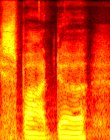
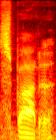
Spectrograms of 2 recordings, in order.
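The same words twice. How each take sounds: First: The middle consonant is a clearly pronounced D. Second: The middle consonant is casual and sounds like T. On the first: The speaker calls it right. "I am specifically pronouncing the D when I say Spada" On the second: The speaker calls it wrong. "if I just went Spada, like, that sounds like Sparta"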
